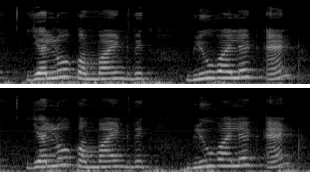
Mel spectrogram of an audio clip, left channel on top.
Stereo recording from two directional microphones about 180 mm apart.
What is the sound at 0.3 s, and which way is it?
A woman's voice, 15° left (ahead or behind).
